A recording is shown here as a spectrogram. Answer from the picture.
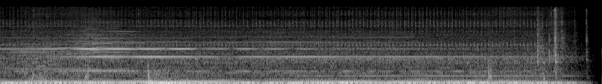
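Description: A glitch-style transition sound effect: a steady low rumbling drone with a few faint held tones above it, cutting off suddenly near the end.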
